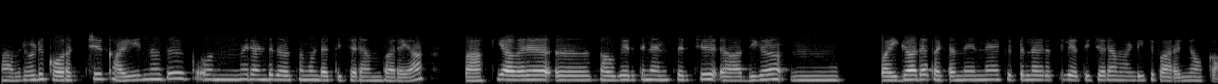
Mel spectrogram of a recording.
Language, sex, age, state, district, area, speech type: Malayalam, female, 18-30, Kerala, Kannur, rural, conversation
